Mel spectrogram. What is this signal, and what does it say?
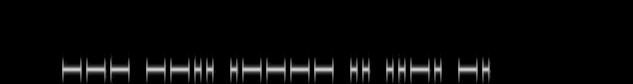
Morse code, heard as a keyed tone, about 20 wpm, 700 Hz. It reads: OZ1IFN
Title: DXCC-100 Call Signs - 6 Characters - Repeated 3x - 20wpm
